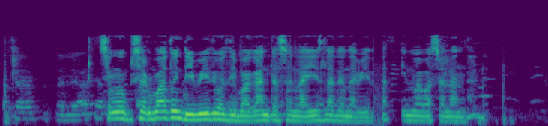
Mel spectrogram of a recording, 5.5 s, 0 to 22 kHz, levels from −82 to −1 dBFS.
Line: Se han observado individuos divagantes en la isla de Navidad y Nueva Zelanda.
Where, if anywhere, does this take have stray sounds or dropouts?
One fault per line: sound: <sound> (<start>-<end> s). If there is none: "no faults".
sound: dropout (3.7-3.8 s)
